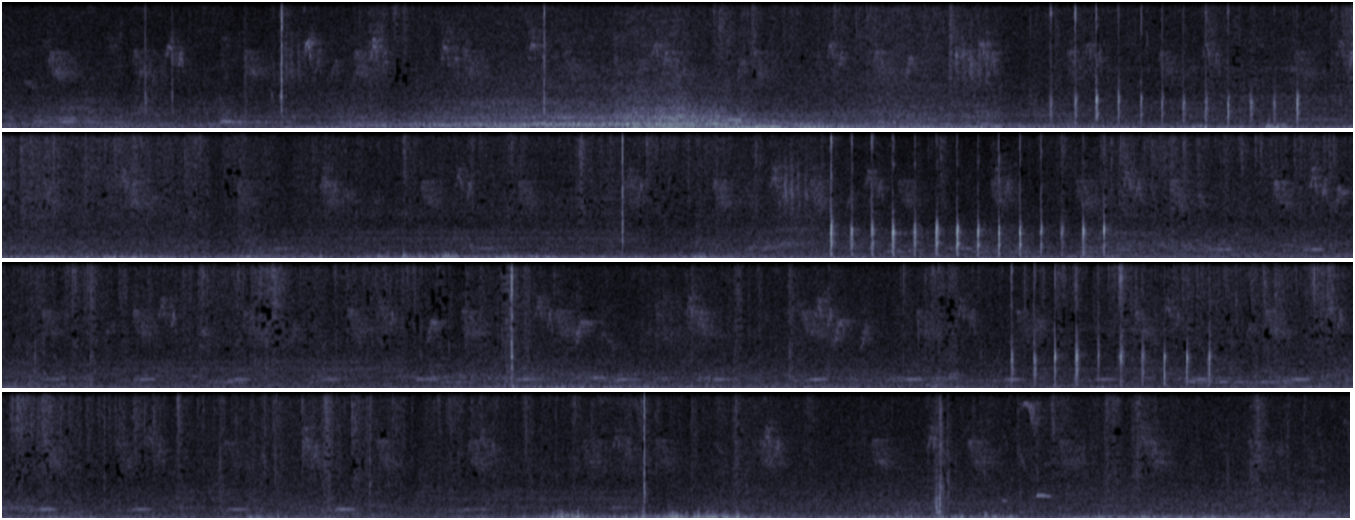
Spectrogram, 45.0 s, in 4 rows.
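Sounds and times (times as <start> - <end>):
birds calling: 0.0 - 45.0
sharp rapid clicks: 8.6 - 11.0, 18.1 - 20.7, 31.0 - 32.7.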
